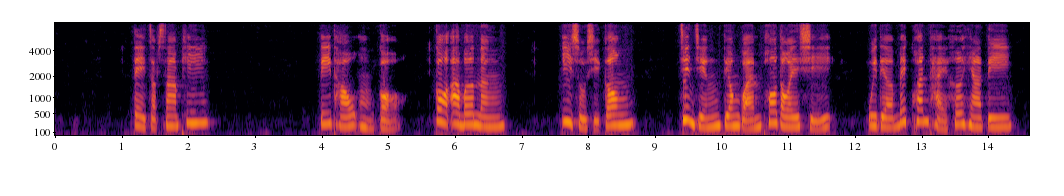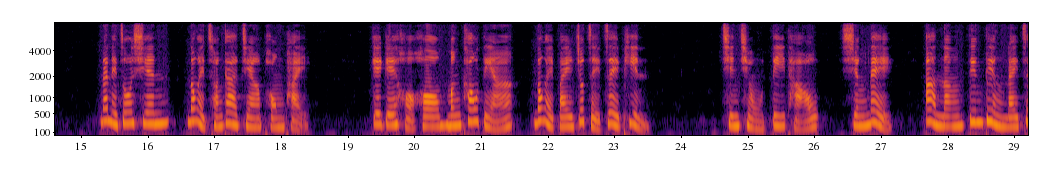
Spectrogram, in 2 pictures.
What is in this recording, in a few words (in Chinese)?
文章朗讀; 閩南語; 閩南語語言能力認證; 金安咱來考C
